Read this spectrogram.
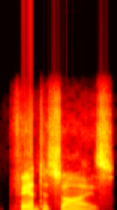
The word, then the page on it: fantasize: American English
